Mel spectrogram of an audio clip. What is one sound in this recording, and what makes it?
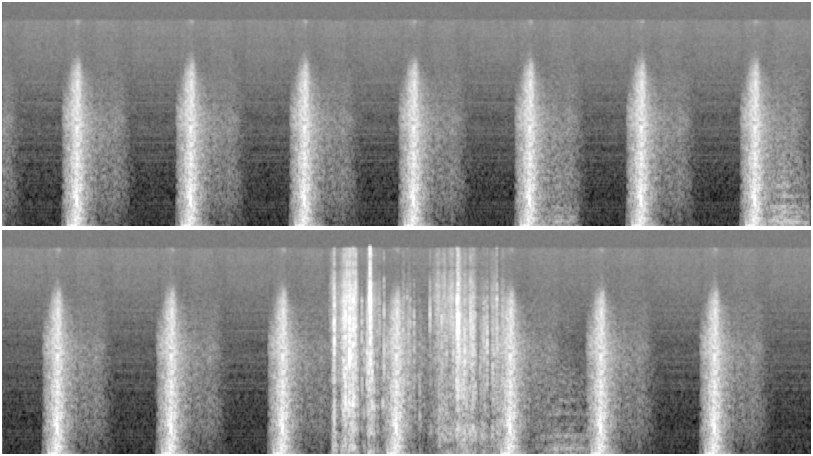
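Large wings beat with deep, heavy whooshes in a slow, steady rhythm.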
